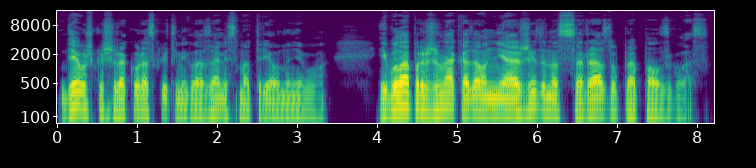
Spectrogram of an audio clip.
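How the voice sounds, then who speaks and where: A man narrating a story in a steady, dramatic audiobook style. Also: medium pitch, normal speed, no room sound, studio quality. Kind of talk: scripted narration.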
